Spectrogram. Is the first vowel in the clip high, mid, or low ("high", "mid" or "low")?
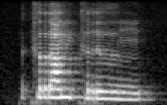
low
